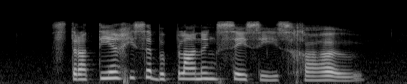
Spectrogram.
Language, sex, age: Afrikaans, female, 19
